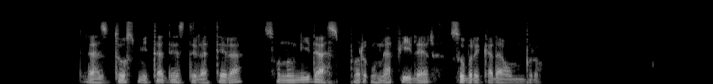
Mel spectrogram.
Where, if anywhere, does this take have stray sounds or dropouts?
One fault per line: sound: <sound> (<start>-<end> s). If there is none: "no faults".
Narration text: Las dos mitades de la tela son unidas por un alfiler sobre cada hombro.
no faults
